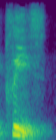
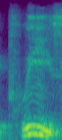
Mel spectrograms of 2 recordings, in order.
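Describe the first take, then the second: First: It sounds curt and dismissive. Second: It sounds warm and sincere. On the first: The speaker does not really mean it. The speaker calls it wrong. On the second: The speaker truly means the kindness. The speaker calls it right.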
